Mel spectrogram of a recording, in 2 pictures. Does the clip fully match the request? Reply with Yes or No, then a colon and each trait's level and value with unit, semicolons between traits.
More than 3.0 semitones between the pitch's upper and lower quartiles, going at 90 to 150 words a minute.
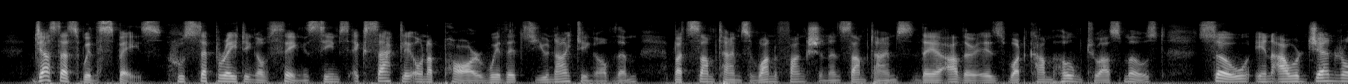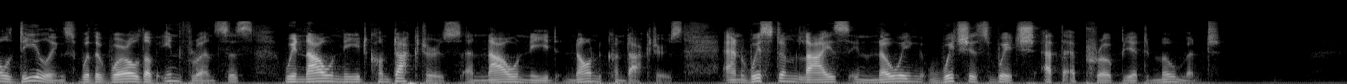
Yes: average, 4.5 semitones; average, 140 wpm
